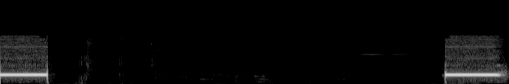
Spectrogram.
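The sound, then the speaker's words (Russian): A telephone rings in two short, loud electronic bursts, one at the start and one at the end, with about four seconds of near silence between them. “Вот разрывается просто телефон.”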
